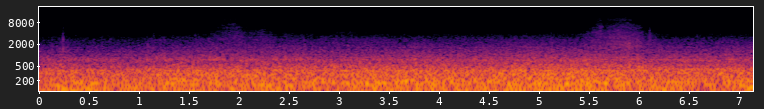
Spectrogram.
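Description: Road and engine noise of a car driving, heard from inside the cabin: a steady low rumble, with brief hissing swells about two, three and six seconds in.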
